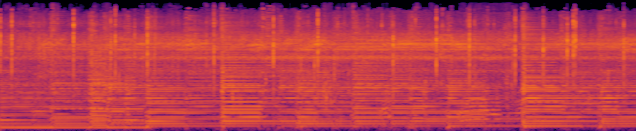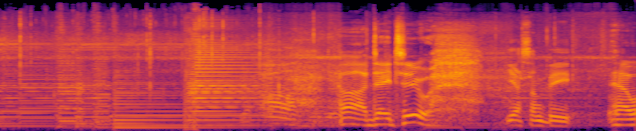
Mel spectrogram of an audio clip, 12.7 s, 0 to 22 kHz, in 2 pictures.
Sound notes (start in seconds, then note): 2.9 fire crackling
